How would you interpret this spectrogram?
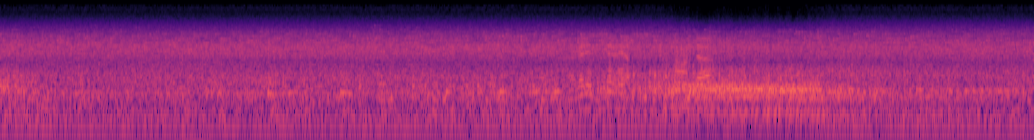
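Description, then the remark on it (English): A loud, steady roar of jet engines fills the scene close by, swelling slightly near the end, with a man's voice speaking briefly over the din. “Where I have to surrender myself to the noise of the engines for the moment.”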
